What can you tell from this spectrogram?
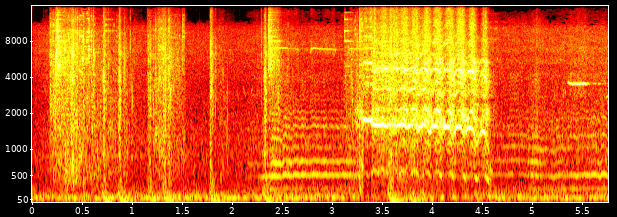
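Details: Horse neighing: a loud, harmonic whinny that quavers and falls in pitch, heard over heavy rumbling noise and scattered clicks.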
